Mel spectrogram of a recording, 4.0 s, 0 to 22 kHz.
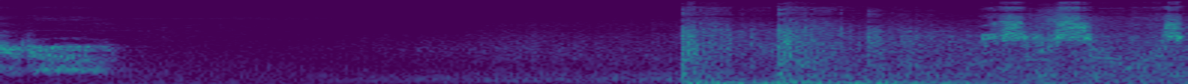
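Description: A heavy cannon booms in Mass Effect 3, a loud broadband blast erupting partway through and rumbling on with crackling bursts, preceded by quieter game ambience and a brief voice.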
